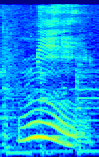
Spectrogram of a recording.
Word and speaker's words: knee: in inglese si dice knee. È una parola che comincia con KN. Questa unione di due lettere, cioè K e N, mi raccomando, tutte le volte che lo trovate, ricordatevi di non pronunciare la K. Dimenticatevene, fate finta che non ci sia. Quindi ginocchio si dirà knee, inginocchiarsi si dirà kneel, kneel.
